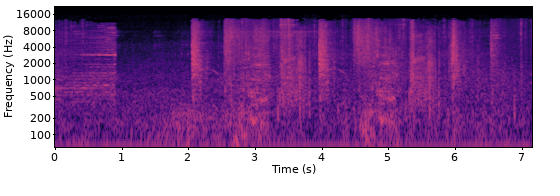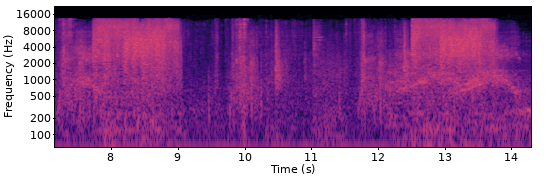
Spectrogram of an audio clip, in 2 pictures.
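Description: A winged creature screeches.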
